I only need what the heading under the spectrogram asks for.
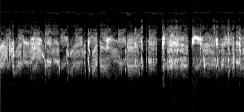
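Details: Swiftlets giving breeding and courtship calls in a dense, continuous stream of high, buzzy chirps and clicks, with many voices overlapping and only brief gaps.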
